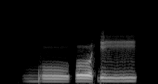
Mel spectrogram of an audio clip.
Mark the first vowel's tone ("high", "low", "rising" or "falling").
low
